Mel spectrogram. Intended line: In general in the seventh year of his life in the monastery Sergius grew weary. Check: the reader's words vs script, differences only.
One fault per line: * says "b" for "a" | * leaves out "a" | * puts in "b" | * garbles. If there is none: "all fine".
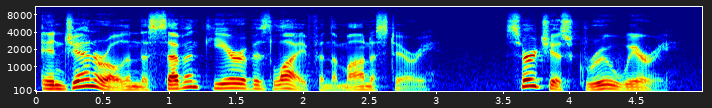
all fine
